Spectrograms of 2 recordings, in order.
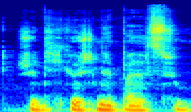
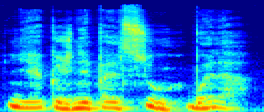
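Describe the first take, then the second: First: Said in the usual way. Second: Higher-pitched, despairing admission; desperate confession. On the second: A narrator's reading. Man confessing to avoid a break-up, desperate outburst. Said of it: "il déclara avec un accent désespéré".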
